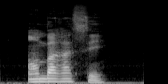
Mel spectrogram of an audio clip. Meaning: 1. embarrass 2. clutter; block (up)
- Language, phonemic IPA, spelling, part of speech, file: French, /ɑ̃.ba.ʁa.se/, embarrasser, verb, Fr-embarrasser.ogg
